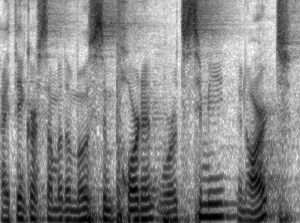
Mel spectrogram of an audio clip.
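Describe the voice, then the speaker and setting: A man with an American accent at a moderate pace, medium pitch and ordinary pitch variation. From Texas, Houston. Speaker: audience member, painter. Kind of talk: audience question.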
